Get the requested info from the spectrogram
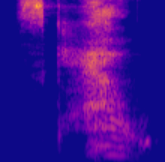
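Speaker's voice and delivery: whispered name, barely any voice; breathed. Acted. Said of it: "breathed Jim".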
